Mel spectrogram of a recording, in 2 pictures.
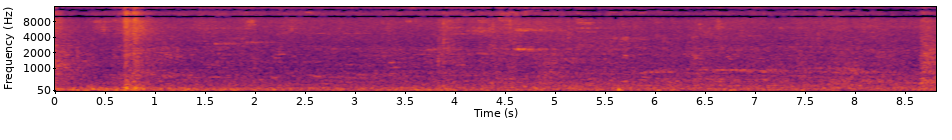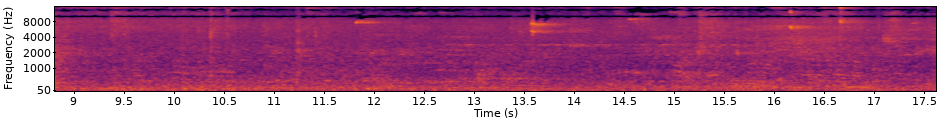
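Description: Suitcase wheels roll over a hard floor.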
